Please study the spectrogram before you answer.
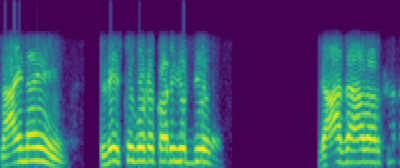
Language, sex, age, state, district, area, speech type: Odia, male, 60+, Odisha, Gajapati, rural, conversation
